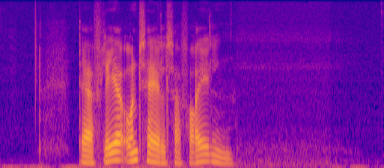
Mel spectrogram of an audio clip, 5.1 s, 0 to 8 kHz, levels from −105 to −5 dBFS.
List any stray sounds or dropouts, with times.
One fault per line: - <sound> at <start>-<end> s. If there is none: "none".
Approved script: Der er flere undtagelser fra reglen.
none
